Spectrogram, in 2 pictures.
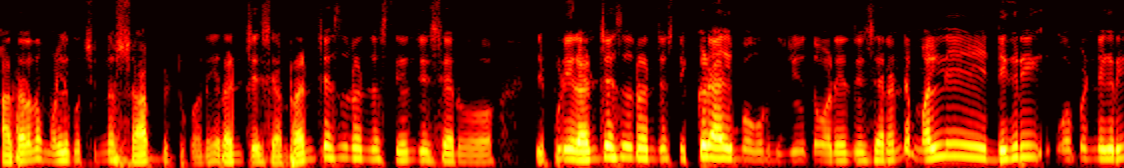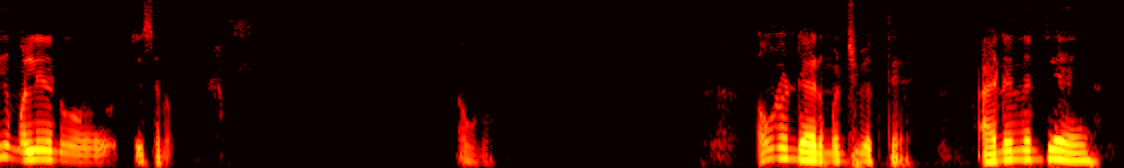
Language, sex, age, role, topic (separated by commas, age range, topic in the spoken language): Telugu, male, 30-34, guest, మార్గదర్శకత్వం లేకపోతే, మీరు స్వయంగా ఎలా ముందుకు సాగుతారు?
